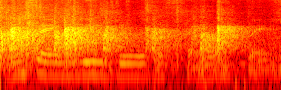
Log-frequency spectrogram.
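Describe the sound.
Steady clapping from an audience giving a woman a round of applause, a dense crackle lasting the whole moment, with voices calling and cheering over it.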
